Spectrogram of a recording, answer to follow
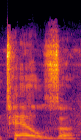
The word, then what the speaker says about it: tells: Usually tells. You want to make sure you put S on your third person singular verb there, and even pronounce it as a Z because it comes after a voice consonant.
